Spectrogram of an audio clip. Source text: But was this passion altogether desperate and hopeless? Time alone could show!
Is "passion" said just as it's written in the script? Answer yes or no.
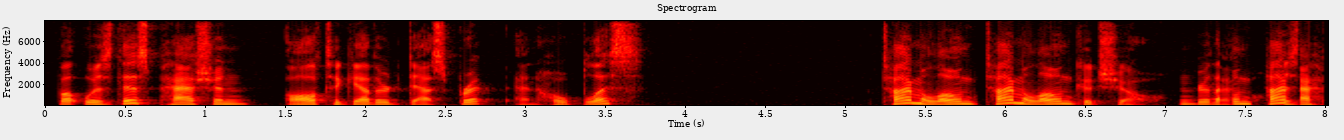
yes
